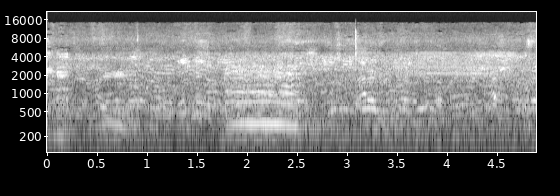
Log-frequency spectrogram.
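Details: A baby cow gives a single drawn-out, slightly arching moo lasting about a second, set among quieter lowing and background voices in a compilation of cute calves.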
